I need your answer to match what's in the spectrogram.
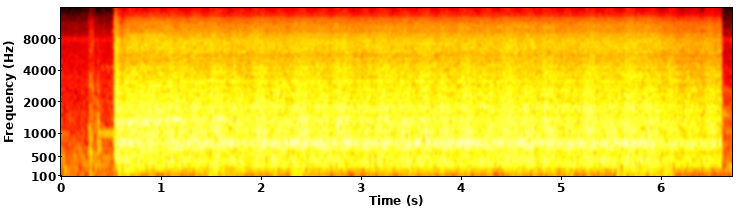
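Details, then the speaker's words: Jeep engine after an engine swap, cranked with coil and injectors unplugged to prime the oil pump: steady, even starter whir for about six seconds with no compression pulses or catches; normal cranking. "i'm gonna turn it over we prime the oil pump so now when i turn it over it should start sending some oil to the rest of the engine pistons should move all that fun stuff"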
